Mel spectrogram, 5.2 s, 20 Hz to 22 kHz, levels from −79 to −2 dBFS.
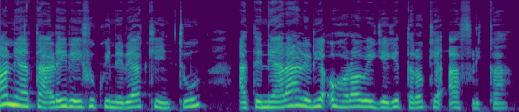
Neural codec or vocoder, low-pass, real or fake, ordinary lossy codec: vocoder, 44.1 kHz, 128 mel bands every 512 samples, BigVGAN v2; none; fake; none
